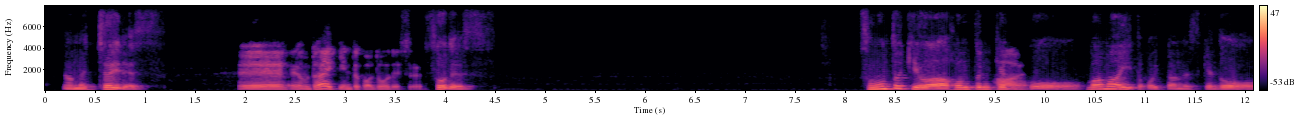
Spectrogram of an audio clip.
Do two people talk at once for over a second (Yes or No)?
No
